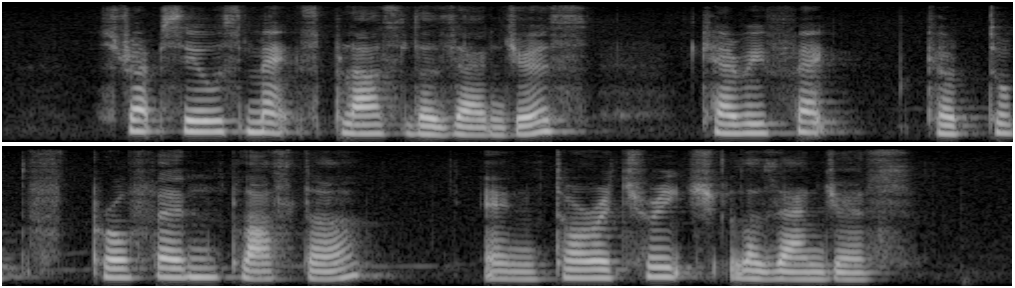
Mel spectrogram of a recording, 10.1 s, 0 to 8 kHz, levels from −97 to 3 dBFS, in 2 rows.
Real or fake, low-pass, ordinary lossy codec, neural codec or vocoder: real; 7.2 kHz; AAC, 48 kbps; none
